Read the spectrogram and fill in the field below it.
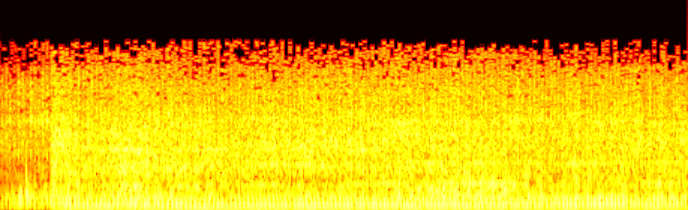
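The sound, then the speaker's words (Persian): A tractor engine runs steadily with a loud, continuous rumbling drone, accompanied by crackling and snapping as poppy plants are crushed and torn beneath it while it destroys a poppy field in Washir district, Helmand province, Afghanistan. “در ولسوالی واشهر ولایت هلمند افراد مسلح طالبان در نزدیکی یک زمین کشت کوکنار ساده و تماشا می کنند که چگونه تراکتور کشت کوکنار را تخریب می کند.”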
